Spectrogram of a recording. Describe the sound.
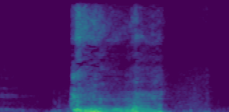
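One short, loud sneeze, a single voiced burst lasting about half a second, standing alone between quiet moments.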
